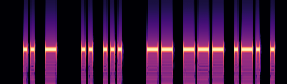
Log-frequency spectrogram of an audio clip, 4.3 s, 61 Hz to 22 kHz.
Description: Morse code, heard as a keyed tone, about 22 wpm, 700 Hz. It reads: IT IS MORE
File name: practice / 22wpm / Sentences with 3-Word Phrases - 22wpm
